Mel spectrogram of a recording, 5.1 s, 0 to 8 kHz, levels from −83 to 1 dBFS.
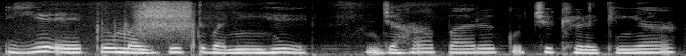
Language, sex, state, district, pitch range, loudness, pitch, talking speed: Hindi, female, Madhya Pradesh, Bhopal, 180-205 Hz, -11 LUFS, 190 Hz, 115 wpm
